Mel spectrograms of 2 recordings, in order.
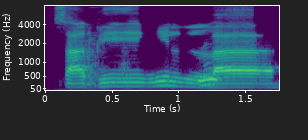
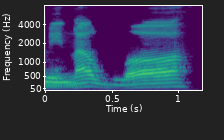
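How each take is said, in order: First: The L in Allah is light and thin. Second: The L in Allah is heavy and thick. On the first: "dibaca tipis" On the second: "tebal ya, dibaca tebal"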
